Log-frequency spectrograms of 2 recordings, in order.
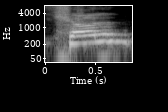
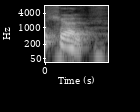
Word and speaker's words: shall: should शल काय आहे शल काय कस प्रो प्र्सशन करतात या एस डबल एल च शाल अस म्हणतात शाल शाल द रंग प्रोनन्सशन इट शल य से शल नॉट शाल शल काय आहे भविष्यकाळी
